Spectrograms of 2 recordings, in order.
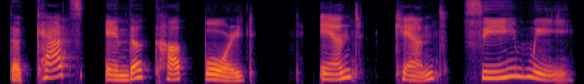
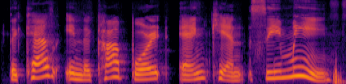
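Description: First: It is read slowly. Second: It is read very fast.

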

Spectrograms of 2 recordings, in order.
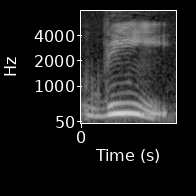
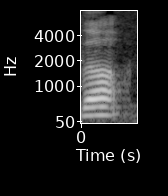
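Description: First: The word ends in a long 'ee' vowel. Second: The word ends in a short 'uh' vowel. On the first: The speaker calls it right. "而应该读成the" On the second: The speaker calls it wrong. "不能读成the"

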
